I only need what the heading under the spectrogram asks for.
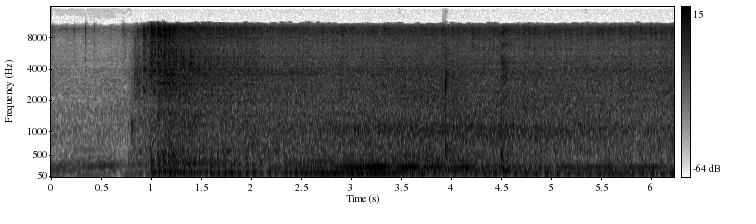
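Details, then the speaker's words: Motorcycle engine after rebuild, installed in frame, modified head, valve clearance adjusted, carburetor cleaned and tuned; catches at once and settles into an even, quick putter with a light blip, smooth and healthy with no knocks: normal start-up and idle. "Nih guys, bisa kalian dengar sendiri ya, suara mesinnya halus."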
